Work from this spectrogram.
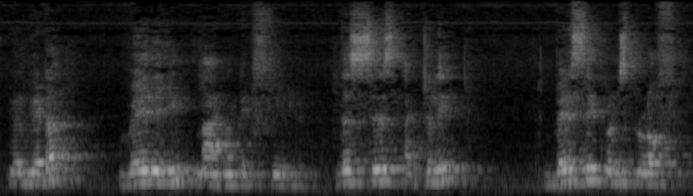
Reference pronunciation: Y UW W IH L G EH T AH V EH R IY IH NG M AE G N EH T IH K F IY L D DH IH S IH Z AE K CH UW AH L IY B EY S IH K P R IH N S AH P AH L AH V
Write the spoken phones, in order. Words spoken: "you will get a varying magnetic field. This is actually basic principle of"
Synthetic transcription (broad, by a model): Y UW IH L G EH T AH V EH R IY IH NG M AE G N EH T IH K F IY L D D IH S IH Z AE K CH UW AH L IY B EY S IH K P R IH N S AH P AH L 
